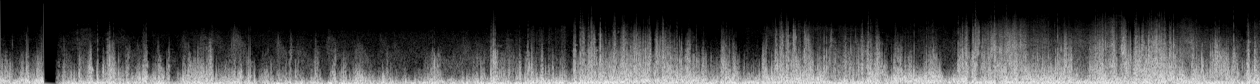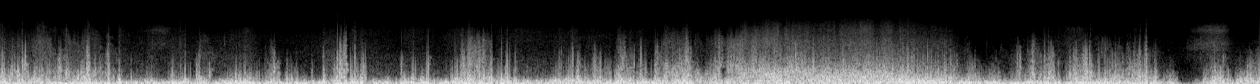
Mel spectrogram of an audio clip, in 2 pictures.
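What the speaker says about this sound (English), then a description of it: "It's crazy windy up here." Strong wind buffets a mountain summit at Sam Knob, a loud, close, continuous roar of microphone-battering gusts that surges and dips for the whole stretch, with no voices heard.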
